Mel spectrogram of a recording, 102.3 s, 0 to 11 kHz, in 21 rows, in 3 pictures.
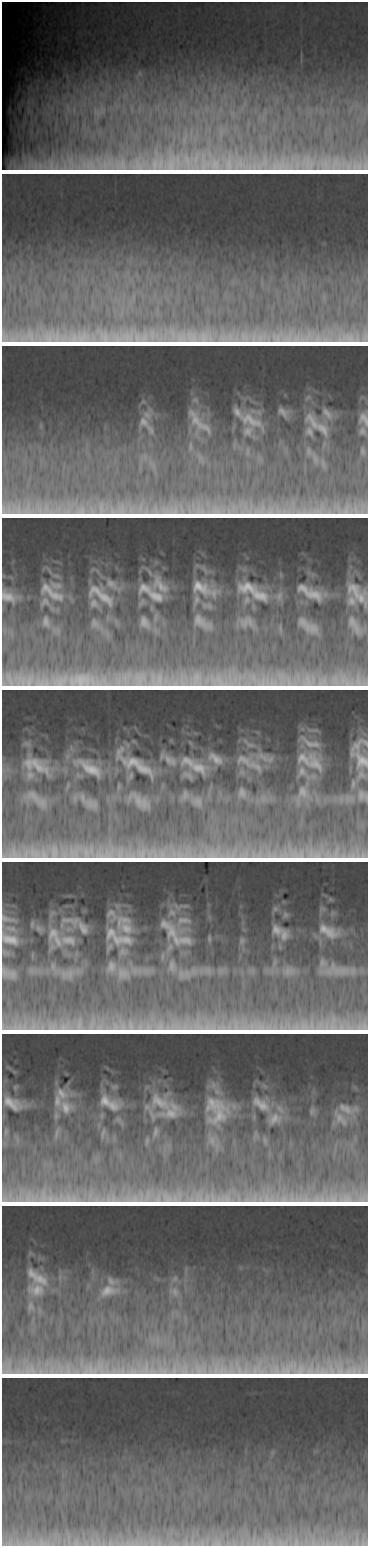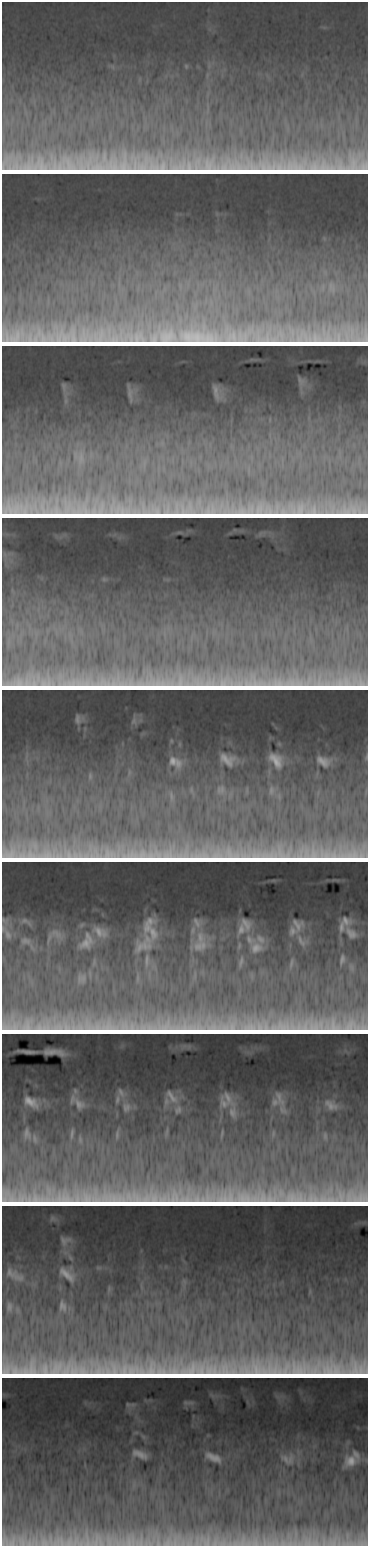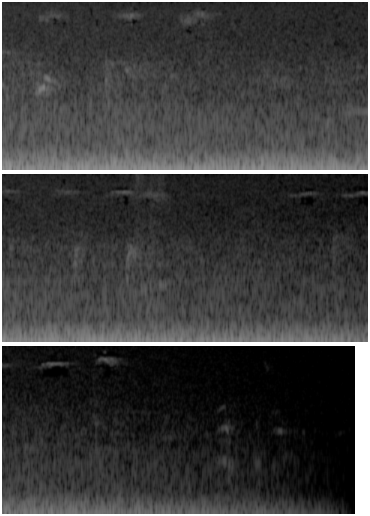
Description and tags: A recording of a pair of hawks that often nest in this small town in southern Illinois. It seems that the essence of the wild is captured in the sound of a screeching hawk.
Recording made during the late afternoon on a day in late February 2013.
Equipment used: Zoom H4N Recorder using the built-in Stereo microphones turned to collect sound from 180 degrees.
nature, hawk, wildlife, field-recording, screeching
